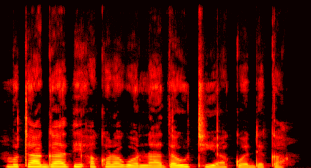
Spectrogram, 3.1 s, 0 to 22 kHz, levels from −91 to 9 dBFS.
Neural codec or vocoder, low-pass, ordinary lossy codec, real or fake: none; none; none; real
